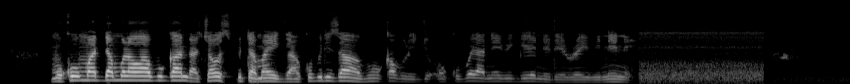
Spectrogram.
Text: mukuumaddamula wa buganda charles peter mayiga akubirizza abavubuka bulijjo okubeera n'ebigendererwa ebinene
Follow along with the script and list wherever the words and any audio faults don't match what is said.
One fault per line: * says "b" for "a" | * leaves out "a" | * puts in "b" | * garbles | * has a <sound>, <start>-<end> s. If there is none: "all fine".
all fine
